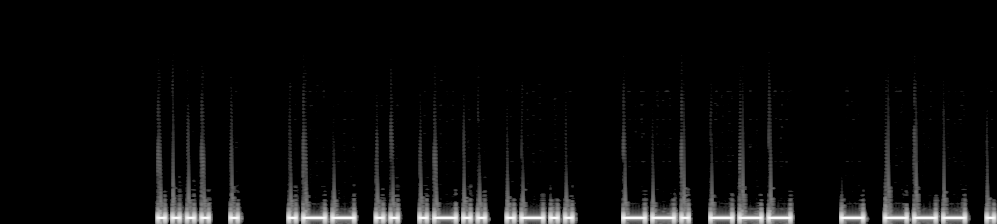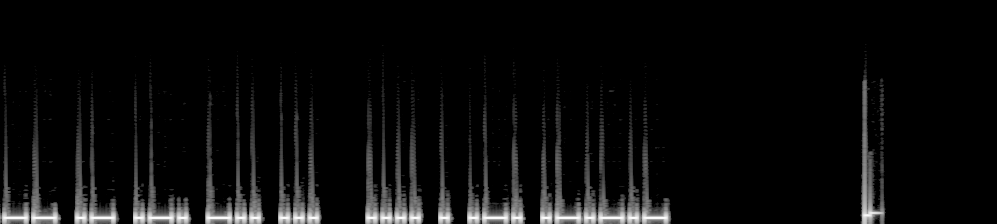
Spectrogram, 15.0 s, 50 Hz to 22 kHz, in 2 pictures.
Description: Morse code, heard as a keyed tone, about 22 wpm, 700 Hz. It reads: HE WILL GO TOWARDS HER.
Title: Sentences from Top 1000 Words - Review Part 2 - 22wpm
